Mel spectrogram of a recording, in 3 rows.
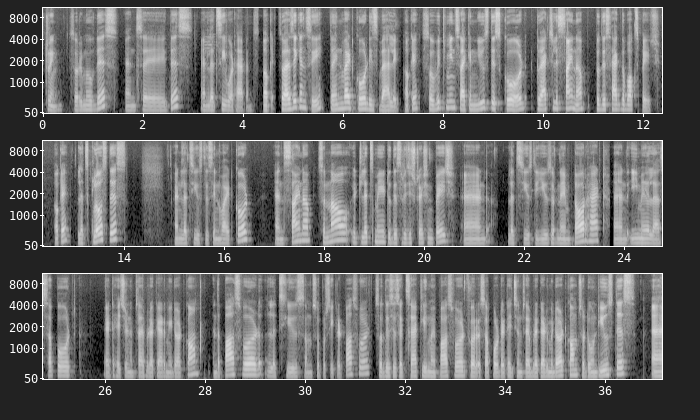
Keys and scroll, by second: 0.7-1.5 typing, 2.7 ctrl+v, 3.8 Return, 15.9 ctrl+v, 23.7-25.0 typing, 26.0 Down, 26.9 Return, 30.9-32.2 typing.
